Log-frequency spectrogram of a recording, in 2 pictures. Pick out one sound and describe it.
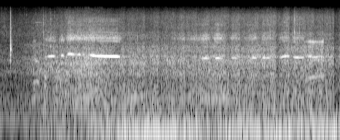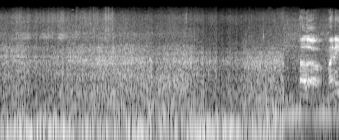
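A car engine hums and road noise rumbles as a car drives along.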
